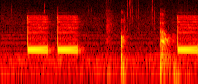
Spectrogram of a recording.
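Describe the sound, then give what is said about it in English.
A WhatsApp call ringback tone repeats in steady bursts, each about half a second long, heard over a phone speakerphone, with a couple of short knocks and rustles between the rings. “Is it ringing? No, it's because you're on WhatsApp.”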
